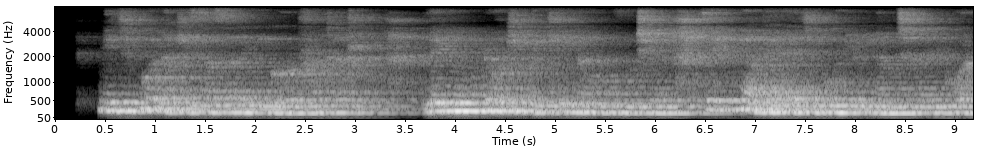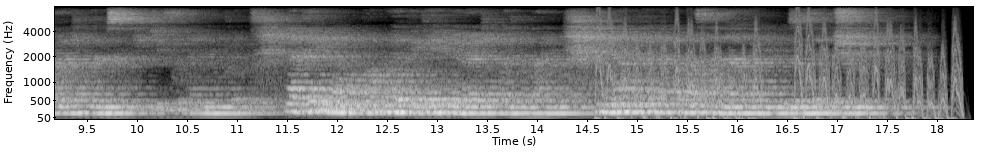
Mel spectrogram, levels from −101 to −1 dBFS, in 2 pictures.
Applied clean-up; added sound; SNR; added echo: none; Scratching (performance technique); 14 dB; reverberation time 2.2 s.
